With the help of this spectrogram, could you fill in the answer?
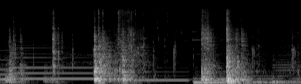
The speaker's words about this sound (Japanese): ちょっと洗い物しながら撮ってるんでうるさくてすいません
